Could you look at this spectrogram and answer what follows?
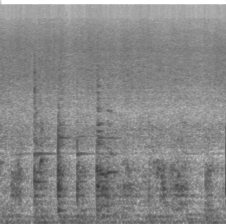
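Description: Onions softening in hot oil in a pan, with a steady sizzle and several sharp clacks of a utensil stirring and scraping the pan, heard close and alone.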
